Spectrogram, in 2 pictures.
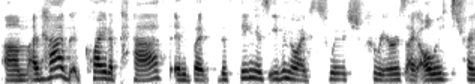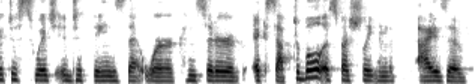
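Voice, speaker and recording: Thoughtful woman guest, low-pitched voice. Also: normal speed, few pauses, a little mellow. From Chicago suburbs, USA. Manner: thoughtful, laughs easily, many "um" and "like". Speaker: podcast guest, library director. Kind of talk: casual podcast interview.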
